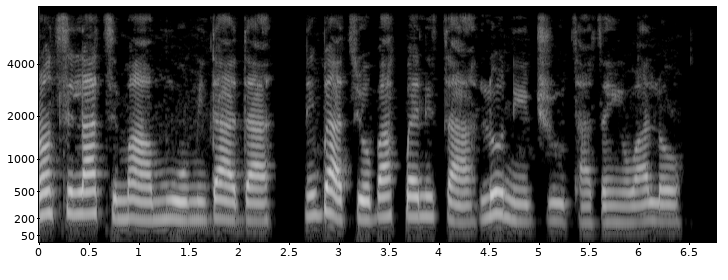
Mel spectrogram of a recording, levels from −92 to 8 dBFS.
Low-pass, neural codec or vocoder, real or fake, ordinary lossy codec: 7.2 kHz; none; real; none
